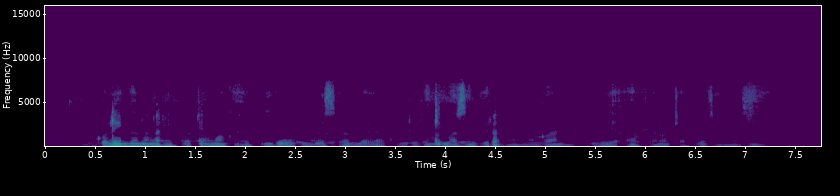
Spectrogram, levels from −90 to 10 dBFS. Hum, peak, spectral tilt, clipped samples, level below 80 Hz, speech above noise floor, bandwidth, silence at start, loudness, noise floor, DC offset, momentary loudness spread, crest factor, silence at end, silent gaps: none; -30 dBFS; -6 dB/octave; under 0.1%; -70 dBFS; 18 dB; 7.6 kHz; 0.55 s; -53 LUFS; -73 dBFS; under 0.1%; 22 LU; 26 dB; 0.55 s; none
